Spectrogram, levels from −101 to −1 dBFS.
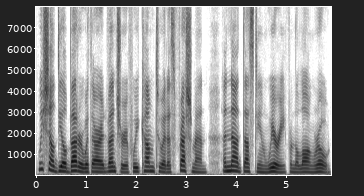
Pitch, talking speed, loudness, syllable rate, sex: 185 Hz, 245 wpm, -17 LUFS, 5.5 syllables/s, female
